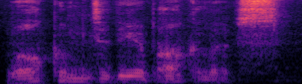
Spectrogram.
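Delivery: low, soft, ominous bedtime story voice; mock spooky tale; spooky storyteller. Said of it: "This is how Beck talks".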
